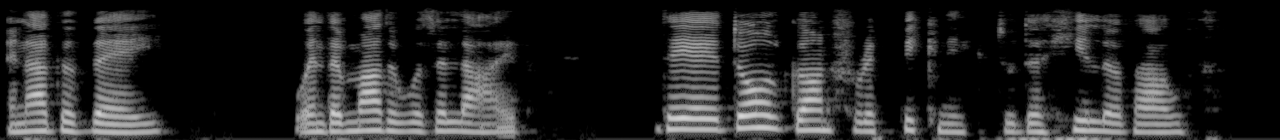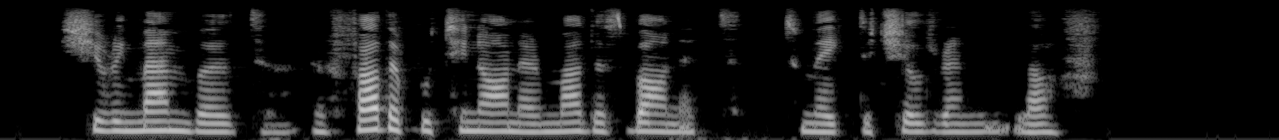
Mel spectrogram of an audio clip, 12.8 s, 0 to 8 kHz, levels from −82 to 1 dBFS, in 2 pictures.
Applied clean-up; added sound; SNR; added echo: none; none; none; none.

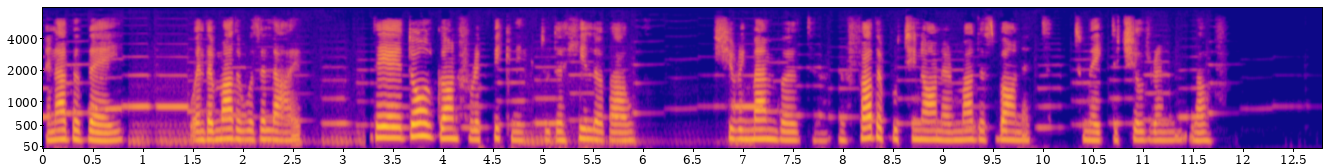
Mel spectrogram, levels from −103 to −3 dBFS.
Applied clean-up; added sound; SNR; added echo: neural mask model RNNoise.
